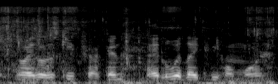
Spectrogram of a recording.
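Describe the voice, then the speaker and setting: Man with an Upper Midwest accent, against noticeable background noise. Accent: Upper Midwest American. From Minnesota, Minneapolis. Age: 50s. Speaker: vlogger, truck driver. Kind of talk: casual vlog monologue. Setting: outdoors, in a canoe on a lake.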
